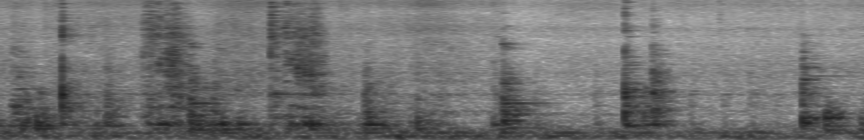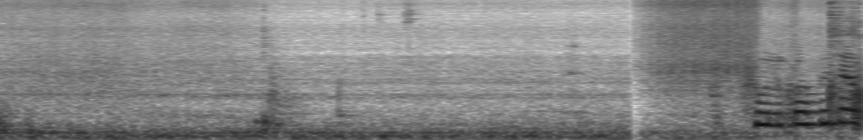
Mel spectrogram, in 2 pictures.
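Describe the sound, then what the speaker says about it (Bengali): Cauliflower and potato sizzling as they fry in a wok, with scraping stirs and clinks of a utensil against the pan, a voice speaking over the steady hiss. "ফুলকপিটা ভাজা হয়ে গেছে, এবার তুলে নিই।"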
